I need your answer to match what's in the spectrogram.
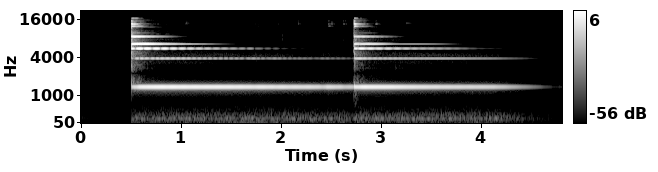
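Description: bell ringing

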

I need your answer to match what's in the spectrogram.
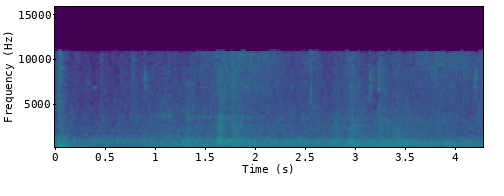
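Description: train arriving

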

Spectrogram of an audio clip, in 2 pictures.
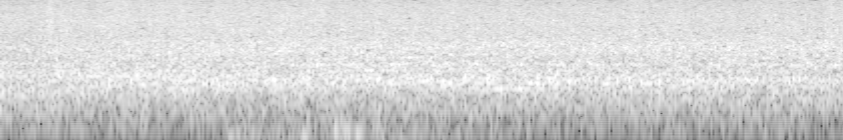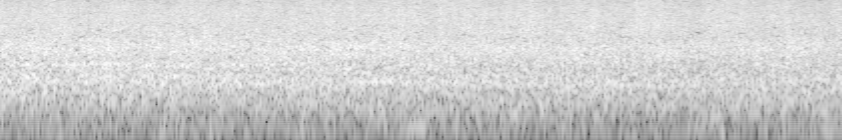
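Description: audience applause

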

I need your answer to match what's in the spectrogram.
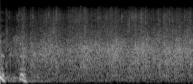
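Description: hand clapping applause

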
